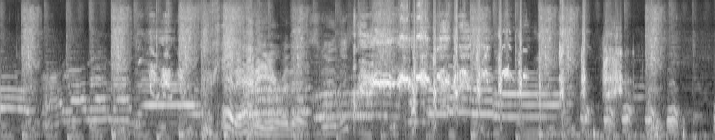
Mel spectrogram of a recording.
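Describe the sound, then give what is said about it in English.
A cat hacking up a hairball, with loud, strained yowls and gagging retches rising and falling for several seconds, while a person speaks briefly over it. “This is a cat throwing up hairballs.”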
